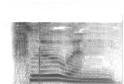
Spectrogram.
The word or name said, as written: fluentness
